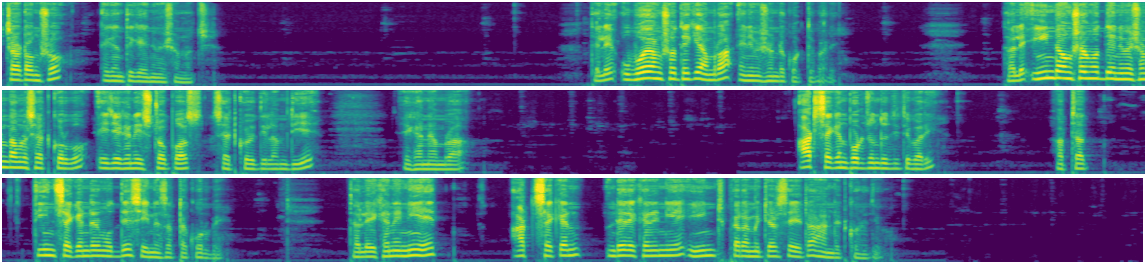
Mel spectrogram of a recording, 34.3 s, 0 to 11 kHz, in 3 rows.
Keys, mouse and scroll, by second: 5.4-12.4 drag, 12.5 click, 15.8-23.2 drag, 30.5-34.2 drag.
